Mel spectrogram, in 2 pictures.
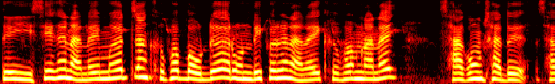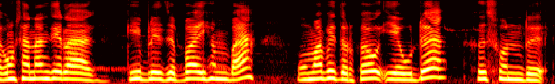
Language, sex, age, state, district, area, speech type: Bodo, female, 45-60, Assam, Chirang, rural, spontaneous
